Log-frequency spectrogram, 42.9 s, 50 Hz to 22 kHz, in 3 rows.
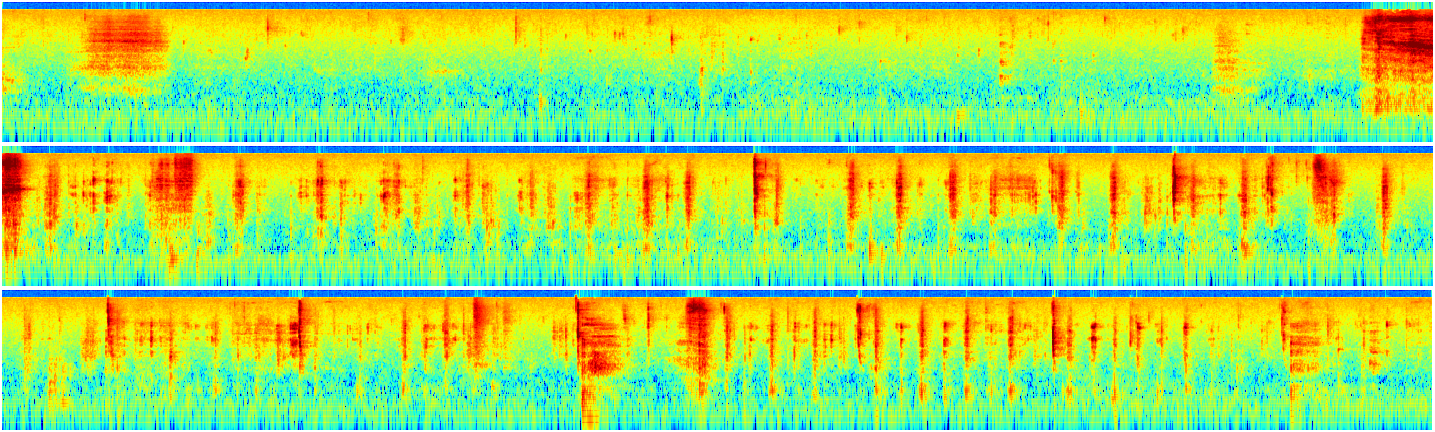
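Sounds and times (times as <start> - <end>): wet crunchy chewing: 13.6 - 34.4, 35.5 - 42.8.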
